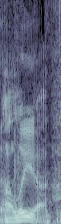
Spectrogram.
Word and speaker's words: Aaliyah: Aaliyah.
